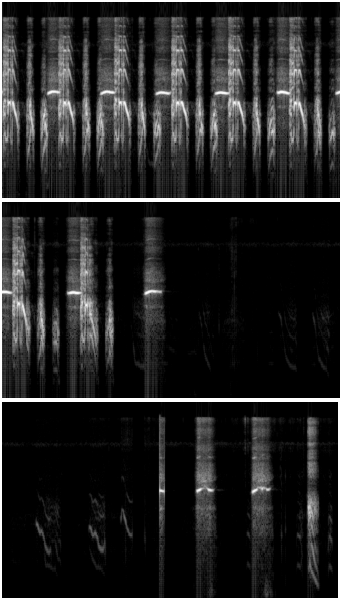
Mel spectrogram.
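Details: Grey francolin, a wild bird, calling in a fast series of loud, ringing, repeated notes with a high whistled tone, about five seconds of rapid phrases, then a pause and a few scattered higher notes.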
